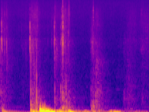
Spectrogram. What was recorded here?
footsteps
